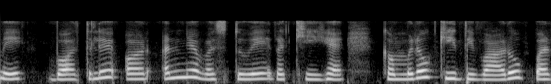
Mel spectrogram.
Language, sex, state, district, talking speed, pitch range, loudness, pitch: Hindi, female, Chhattisgarh, Raipur, 110 wpm, 235-275 Hz, -15 LUFS, 250 Hz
